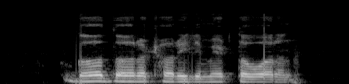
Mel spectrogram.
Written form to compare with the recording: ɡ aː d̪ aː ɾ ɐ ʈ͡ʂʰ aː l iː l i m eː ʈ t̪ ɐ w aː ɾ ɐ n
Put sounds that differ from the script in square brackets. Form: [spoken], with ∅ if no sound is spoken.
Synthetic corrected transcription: ɡ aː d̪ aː ɾ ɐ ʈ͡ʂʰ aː [ɾ] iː l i m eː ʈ t̪ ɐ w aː ɾ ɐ n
